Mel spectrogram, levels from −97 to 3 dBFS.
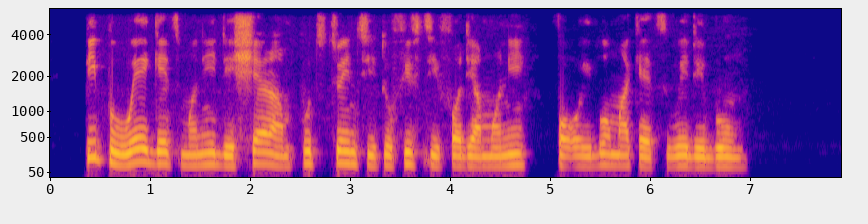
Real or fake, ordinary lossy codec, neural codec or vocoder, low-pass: real; AAC, 48 kbps; none; 5.4 kHz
